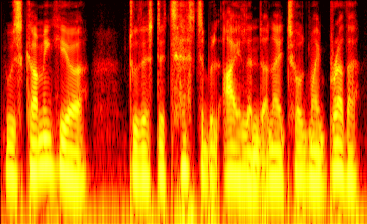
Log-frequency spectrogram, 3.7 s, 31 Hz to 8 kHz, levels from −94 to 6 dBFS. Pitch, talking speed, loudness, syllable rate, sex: 100 Hz, 210 wpm, -18 LUFS, 6.4 syllables/s, male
